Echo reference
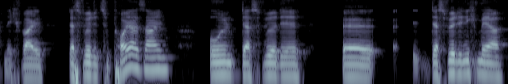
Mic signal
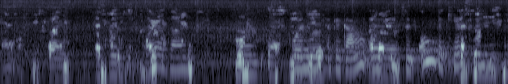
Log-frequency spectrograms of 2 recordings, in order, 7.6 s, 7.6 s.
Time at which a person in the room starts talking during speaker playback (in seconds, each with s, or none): 4.4 s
